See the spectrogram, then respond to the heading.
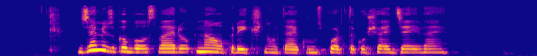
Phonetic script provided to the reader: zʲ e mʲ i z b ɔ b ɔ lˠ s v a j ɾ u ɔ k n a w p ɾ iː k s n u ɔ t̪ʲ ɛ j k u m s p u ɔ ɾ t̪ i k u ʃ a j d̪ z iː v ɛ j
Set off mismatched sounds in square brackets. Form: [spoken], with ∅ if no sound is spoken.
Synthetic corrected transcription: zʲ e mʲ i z [ɡ] ɔ b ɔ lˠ s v a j ɾ u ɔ k n a w p ɾ iː k [ʃ] n u ɔ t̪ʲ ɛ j k u m s p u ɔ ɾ t̪ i k u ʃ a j d̪ z iː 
